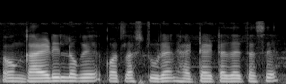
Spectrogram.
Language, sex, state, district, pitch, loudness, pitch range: Bengali, male, Tripura, West Tripura, 145 Hz, -18 LUFS, 140-155 Hz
